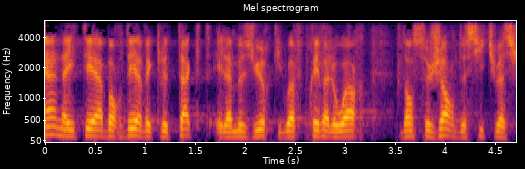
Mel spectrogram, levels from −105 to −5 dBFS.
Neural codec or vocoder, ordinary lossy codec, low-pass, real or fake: none; none; 5.4 kHz; real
